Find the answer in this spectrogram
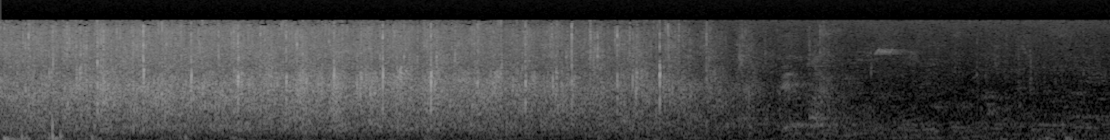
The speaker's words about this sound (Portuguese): Uma salva de palmas para ele, que ele merece.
